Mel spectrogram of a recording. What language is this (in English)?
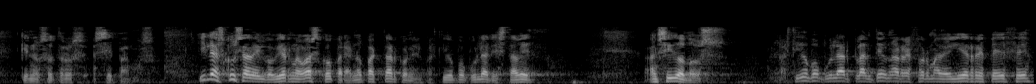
Spanish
